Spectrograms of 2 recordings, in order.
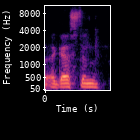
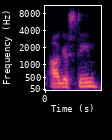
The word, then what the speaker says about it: Augustine: Would it be accurate to say that, you know, when you compare Tertullian and Augustine or Augustine, can you say it either way? It gets pronounced both ways.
